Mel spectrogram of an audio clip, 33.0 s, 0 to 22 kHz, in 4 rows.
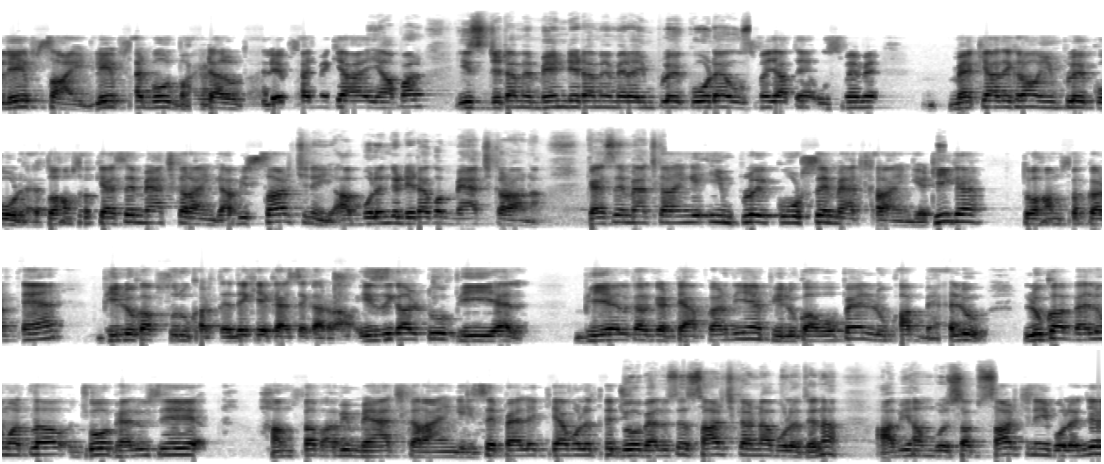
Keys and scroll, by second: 5.7 alt+Tab, 13.3 alt+Tab.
